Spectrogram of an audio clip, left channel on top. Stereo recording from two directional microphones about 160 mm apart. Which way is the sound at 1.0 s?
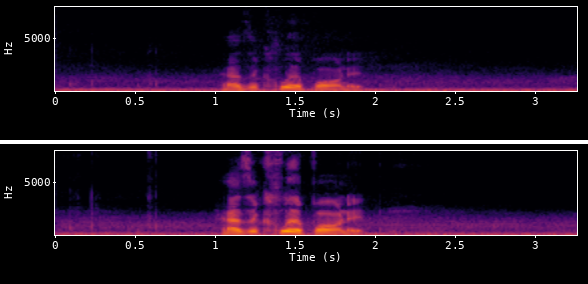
25° right (ahead or behind).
